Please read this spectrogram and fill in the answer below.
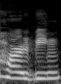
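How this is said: The name has a Chinese-style pronunciation.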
